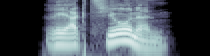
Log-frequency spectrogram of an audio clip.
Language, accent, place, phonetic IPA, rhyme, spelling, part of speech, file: German, Germany, Berlin, [ˌʁeakˈt͡si̯oːnən], -oːnən, Reaktionen, noun, De-Reaktionen.ogg
- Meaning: plural of Reaktion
